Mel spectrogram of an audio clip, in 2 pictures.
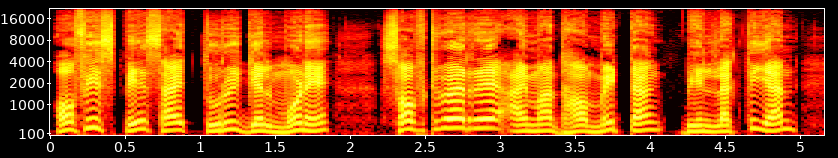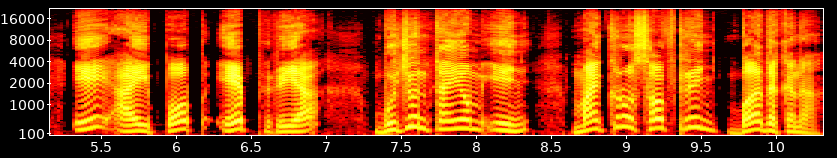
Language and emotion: Santali, angry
